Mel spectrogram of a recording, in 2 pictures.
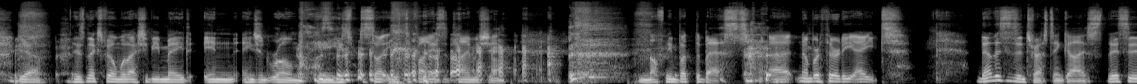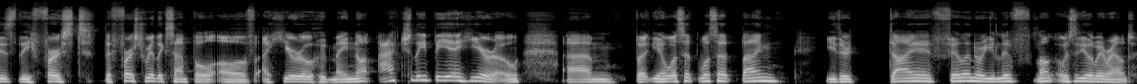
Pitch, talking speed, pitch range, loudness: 130 Hz, 195 wpm, 110-145 Hz, -19 LUFS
